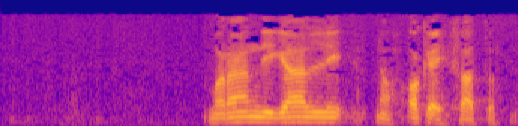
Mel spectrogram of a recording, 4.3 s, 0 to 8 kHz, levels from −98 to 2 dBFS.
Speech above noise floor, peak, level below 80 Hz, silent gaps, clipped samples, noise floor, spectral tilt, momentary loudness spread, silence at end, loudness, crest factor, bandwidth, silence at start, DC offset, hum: 32 dB; 0 dBFS; -52 dBFS; none; under 0.1%; -50 dBFS; -10 dB/octave; 14 LU; 0.15 s; -19 LUFS; 20 dB; 5.8 kHz; 1.75 s; under 0.1%; none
